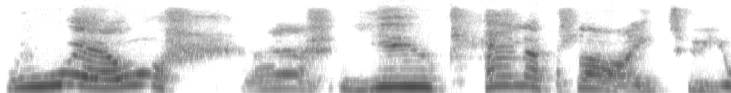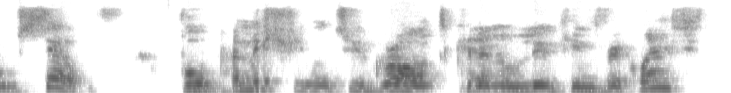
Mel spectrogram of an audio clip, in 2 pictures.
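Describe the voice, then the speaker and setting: A woman acts out a deferential older man, a court clerk in a stage farce. The voice is raspy and moves up and down a lot. The manner is prim, hesitant and apologetic. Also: a little high, animated, slow pace, a little mellow, heavily acted, low-quality recording. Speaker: actor.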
